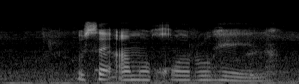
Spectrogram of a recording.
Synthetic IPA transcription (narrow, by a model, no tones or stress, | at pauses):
ʊsɪʔamʊk͡xʊrʊɦɛːla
